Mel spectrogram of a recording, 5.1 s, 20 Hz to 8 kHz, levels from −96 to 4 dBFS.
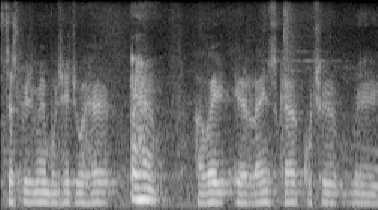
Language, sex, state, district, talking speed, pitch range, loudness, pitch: Hindi, male, Bihar, Katihar, 130 wpm, 135-140 Hz, -19 LUFS, 140 Hz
